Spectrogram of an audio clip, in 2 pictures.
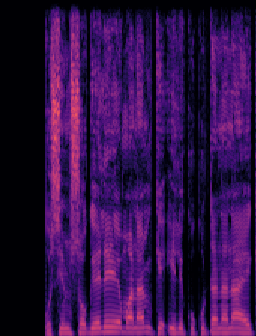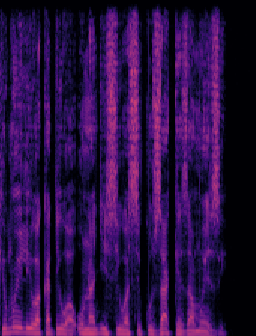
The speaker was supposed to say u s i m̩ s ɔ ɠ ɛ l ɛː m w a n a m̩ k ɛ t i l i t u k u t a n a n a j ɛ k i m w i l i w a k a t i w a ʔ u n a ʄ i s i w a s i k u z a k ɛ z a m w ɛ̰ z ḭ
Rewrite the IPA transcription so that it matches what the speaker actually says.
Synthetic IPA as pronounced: u s i m̩ s ɔ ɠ ɛ l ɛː m w a n a m̩ k ɛ ʔ i l i k u k u t a n a n a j ɛ k i m w i l i w a k a t i w a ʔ u n a ʄ i s i w a s i k u z a k ɛ z a m w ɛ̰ z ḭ

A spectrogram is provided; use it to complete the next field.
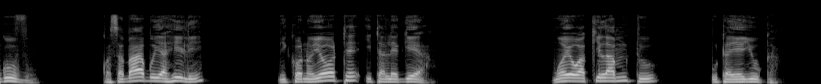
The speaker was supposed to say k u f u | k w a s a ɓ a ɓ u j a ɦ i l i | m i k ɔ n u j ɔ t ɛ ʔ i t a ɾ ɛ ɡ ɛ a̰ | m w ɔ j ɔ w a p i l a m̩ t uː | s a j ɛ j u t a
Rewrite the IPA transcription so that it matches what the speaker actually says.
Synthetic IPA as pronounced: ɡ u v u | k w a s a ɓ a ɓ u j a ɦ i l i | m i k ɔ n ɔ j ɔ t ɛ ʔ i t a l ɛ ɡ ɛ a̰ | m w ɔ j ɔ w a k i l a m̩ t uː | t a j ɛ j u k a

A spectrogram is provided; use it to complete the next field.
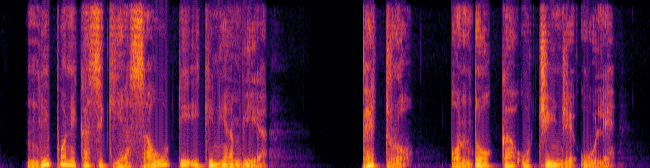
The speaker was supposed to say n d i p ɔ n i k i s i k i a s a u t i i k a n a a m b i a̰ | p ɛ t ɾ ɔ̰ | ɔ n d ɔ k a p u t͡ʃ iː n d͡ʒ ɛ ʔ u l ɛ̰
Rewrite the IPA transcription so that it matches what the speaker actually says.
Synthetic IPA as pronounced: n d i p ɔ n i k a s i k i a s a u t i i k i n i a m b i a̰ | p ɛ t ɾ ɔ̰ | ɔ n d ɔ k a ʔ u t͡ʃ i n d͡ʒ ɛ ʔ u l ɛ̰

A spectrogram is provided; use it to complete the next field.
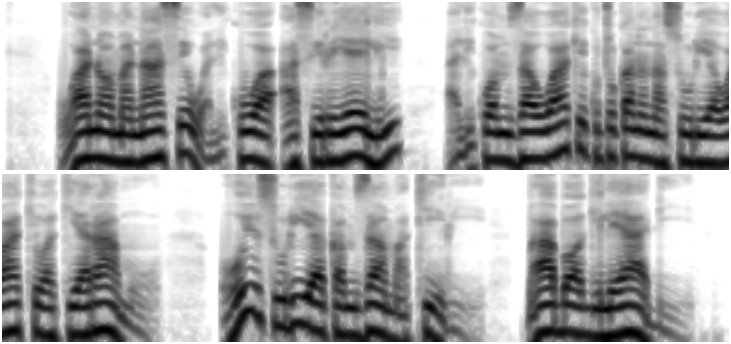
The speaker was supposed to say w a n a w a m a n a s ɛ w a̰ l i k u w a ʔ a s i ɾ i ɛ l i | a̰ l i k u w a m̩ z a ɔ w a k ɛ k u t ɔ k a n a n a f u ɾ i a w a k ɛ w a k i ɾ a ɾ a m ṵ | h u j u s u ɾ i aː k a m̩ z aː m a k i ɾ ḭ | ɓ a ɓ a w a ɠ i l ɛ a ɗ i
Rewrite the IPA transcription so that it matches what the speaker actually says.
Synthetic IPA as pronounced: w a n a w a m a n a s ɛ w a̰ l i k u w a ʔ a s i ɾ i ɛ l i | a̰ l i k u w a m̩ z a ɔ w a k ɛ k u t ɔ k a n a n a s u ɾ i a w a k ɛ w a k i a ɾ a m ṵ | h u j u s u ɾ i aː k a m̩ z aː m a k i ɾ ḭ | ɓ a ɓ a w a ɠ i l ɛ a ɗ i

